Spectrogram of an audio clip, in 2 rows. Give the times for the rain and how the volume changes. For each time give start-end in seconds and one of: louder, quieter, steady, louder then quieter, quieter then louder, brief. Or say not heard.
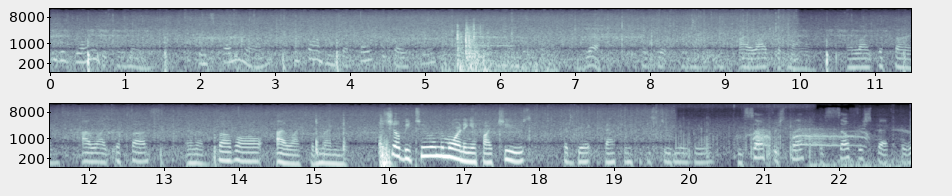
0.0-22.9 quieter.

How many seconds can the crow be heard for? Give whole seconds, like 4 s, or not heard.
2 s.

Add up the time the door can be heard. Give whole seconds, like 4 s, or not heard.
2 s.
